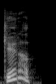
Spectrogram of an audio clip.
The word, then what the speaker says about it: GERA: いってとこにフォーカスした音声のアプリを発見したのでそれについてちょっとお話ししていきますで皆さんあのゲラというアプリをご存知でしょうかあのローマ字で GERA でゲラと読む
